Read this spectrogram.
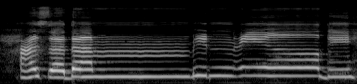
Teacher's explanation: زبر تنوین کو میم کے ساتھ ملا کر ادغام کریں گے، یعنی مدغم کریں گے۔ حسدا من عند، من پہ اظہار ہو رہا ہے، نون ساکن کے بعد عین حروف ہلکی میں سے ہے تو ادھر اظہار، اخفا نہیں کریں گے، لفظ کو ظاہر کر کے پڑھیں گے۔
